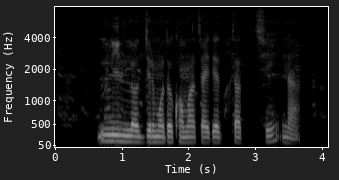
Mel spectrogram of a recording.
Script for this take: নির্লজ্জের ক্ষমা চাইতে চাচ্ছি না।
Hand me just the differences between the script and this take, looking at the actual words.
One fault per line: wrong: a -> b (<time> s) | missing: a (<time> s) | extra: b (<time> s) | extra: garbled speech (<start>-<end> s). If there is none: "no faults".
extra: মতো (1.6 s)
